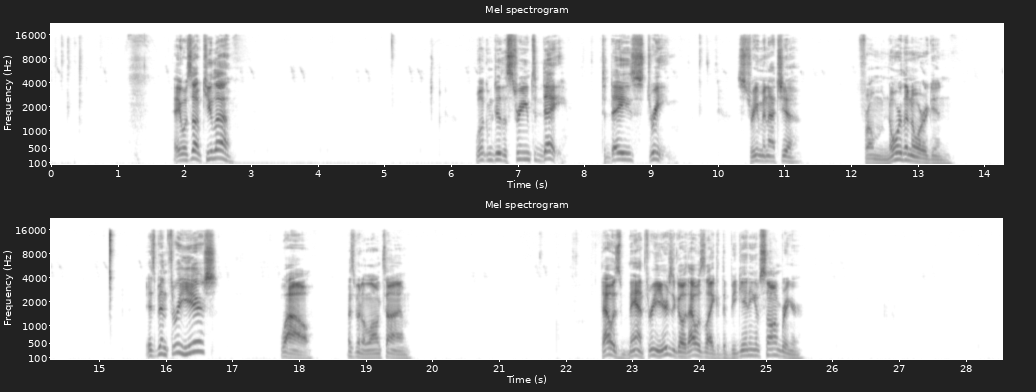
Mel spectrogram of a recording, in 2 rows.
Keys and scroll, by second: 0.0-0.3 typing, 8.0 ↻, 9.7 j.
